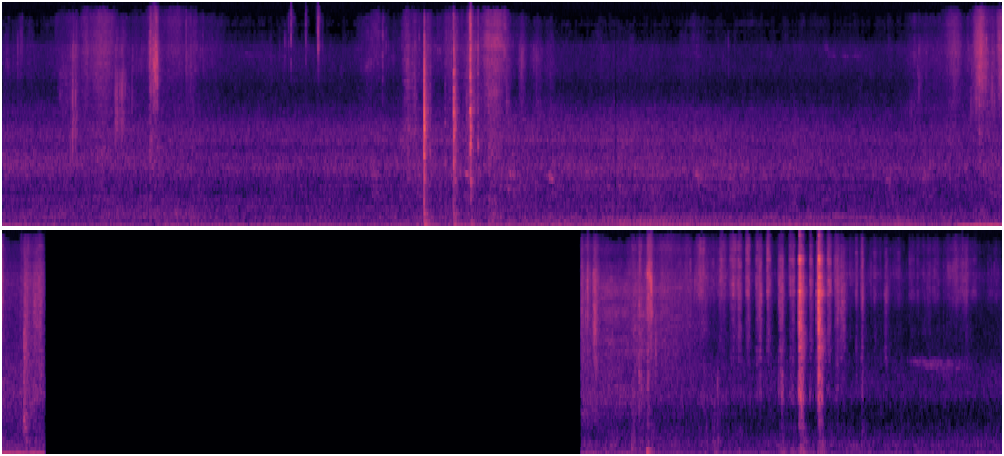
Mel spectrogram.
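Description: A small ceramic pot clicks and scrapes as hands turn it.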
